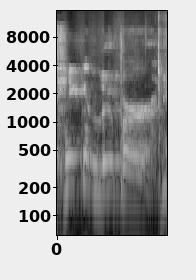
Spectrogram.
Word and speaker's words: Hickenlooper: I'm just thinking, like, having President Hickenloop, can you, like, just. – Hickenlooper. – It's Hickenlooper. – Yeah, there's even more syllables.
